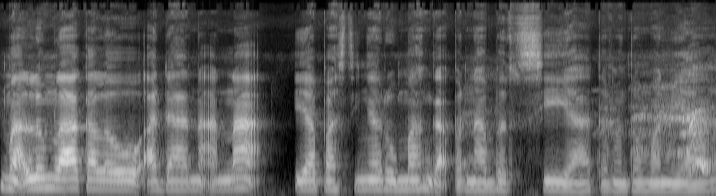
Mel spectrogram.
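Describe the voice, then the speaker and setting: A woman's fairly low voice at a moderate pace, with fairly even intonation, in a very clean recording with a silent background. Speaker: housewife vlogger. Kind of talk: voice-over narration of daily vlog. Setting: home, dubbed voice-over. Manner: casual, hesitant with fillers.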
